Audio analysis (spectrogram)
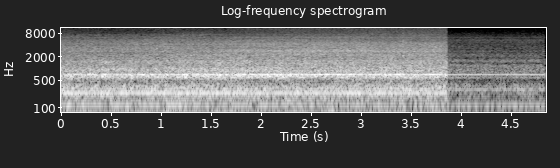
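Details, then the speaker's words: Pool sand filter pump after a third priming attempt, air cleared from the system. Steady even hum, constant motor tone, no gurgling or surging, then cuts off; running normally. "took 3 attempts to succeed, but we finally have no air in the water pump and it's now functioning properly."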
